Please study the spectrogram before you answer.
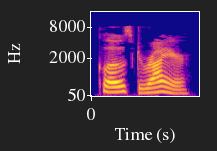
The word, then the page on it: clothes dryer: British English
